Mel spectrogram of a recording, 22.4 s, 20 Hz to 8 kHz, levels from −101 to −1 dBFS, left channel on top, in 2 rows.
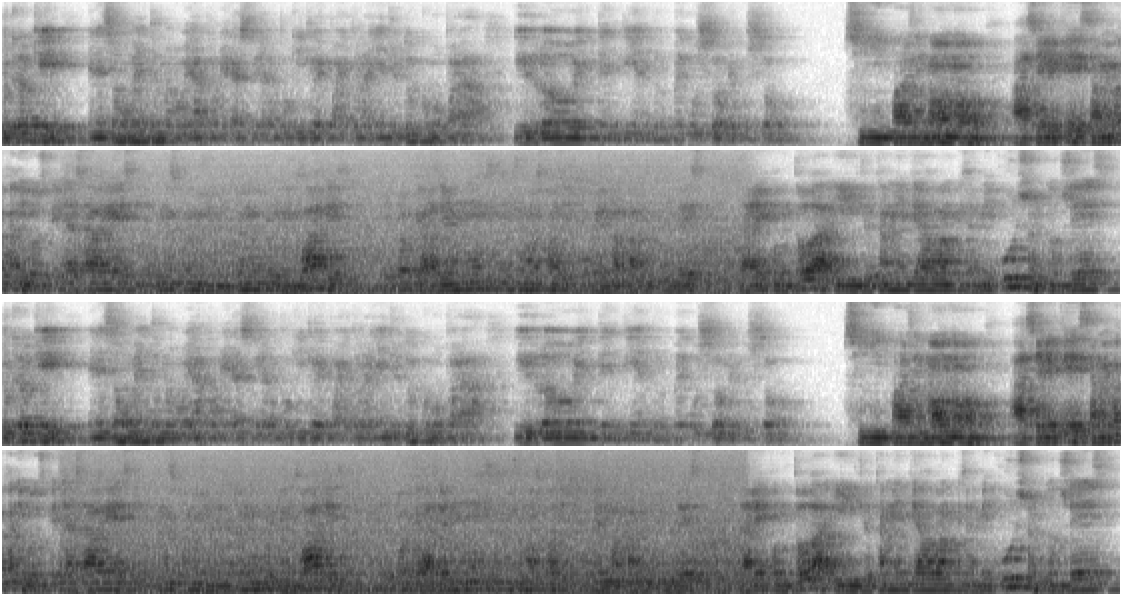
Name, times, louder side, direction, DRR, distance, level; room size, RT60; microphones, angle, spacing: voice 1, 0.0-4.8 5.1-7.8, equal, 45° left, -6 dB, 1.0 m, -28 dB
voice 2, 8.4-14.6 14.9-22.2, equal, 65° right, -2 dB, 1.1 m, -23 dB
sound 1, 11.7-18.7, right 4 dB, 90° right, 0.4 m, -28 dB
3.6 x 2.6 x 3.4 m, 0.89 s
head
